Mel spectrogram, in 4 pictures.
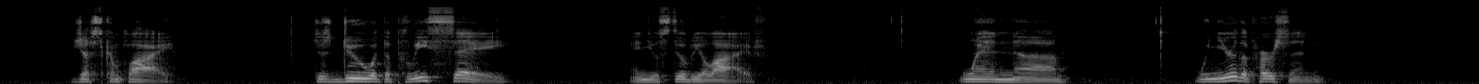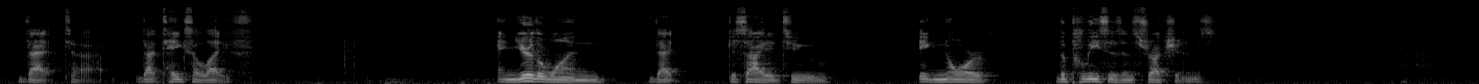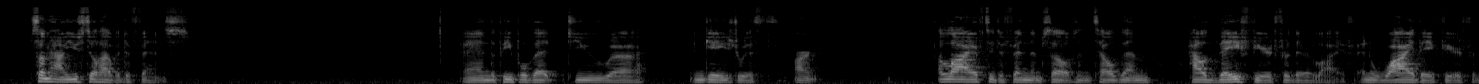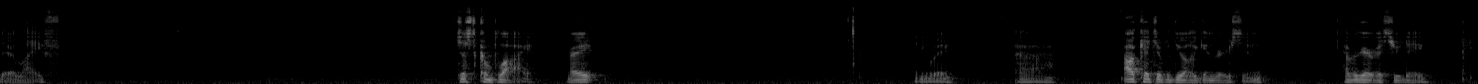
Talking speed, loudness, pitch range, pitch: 95 wpm, -38 LUFS, 100-115 Hz, 105 Hz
